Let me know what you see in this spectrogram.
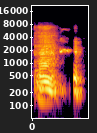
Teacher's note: he describes the sound as a bilabial fricative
